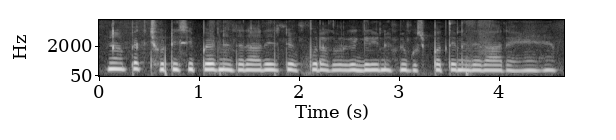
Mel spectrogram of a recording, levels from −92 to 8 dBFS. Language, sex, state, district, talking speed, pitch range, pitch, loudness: Hindi, female, Jharkhand, Palamu, 285 wpm, 250-275 Hz, 260 Hz, -16 LUFS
